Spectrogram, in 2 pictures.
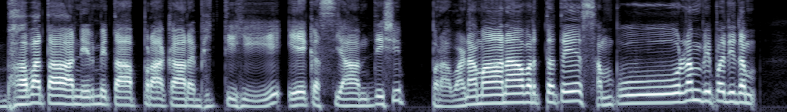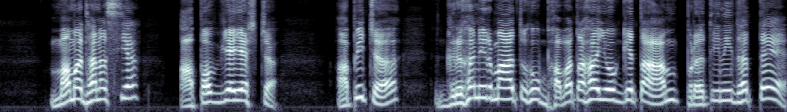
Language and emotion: Sanskrit, angry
